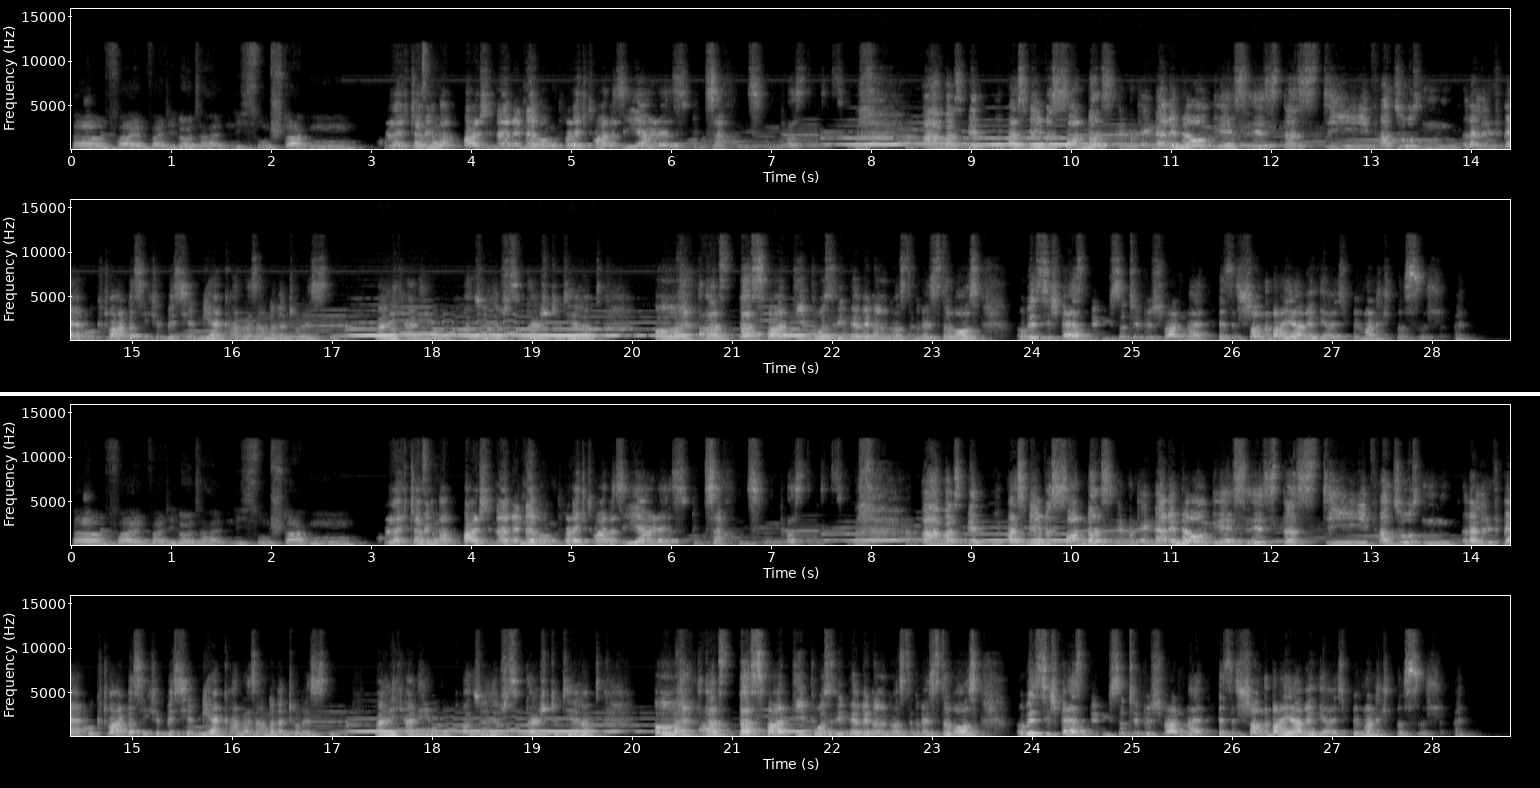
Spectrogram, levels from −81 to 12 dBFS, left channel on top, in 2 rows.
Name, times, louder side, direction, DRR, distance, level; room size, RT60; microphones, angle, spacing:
voice 1, 0.0-2.8 3.4-3.7 8.6-8.8 20.7-20.9 24.3-24.5, equal, 10° left, -3 dB, 0.7 m, -25 dB
voice 2, 3.1-7.3 7.8-17.1 17.4-28.3, right 2 dB, 50° right, -1 dB, 0.8 m, -22 dB
sound 1, 6.1-14.3 15.5-22.3, left 6 dB, 65° left, 0.4 m, -24 dB
2.3 x 2.0 x 2.6 m, 0.36 s
head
